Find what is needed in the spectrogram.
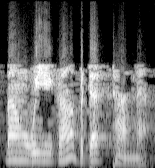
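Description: A Buddhist monk's voice preaching a Burmese dhamma talk in an intoned delivery, with several syllables held at a level pitch.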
